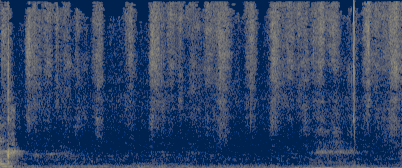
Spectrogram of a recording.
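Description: Near silence: faint room tone with the soft rub of yarn being worked with a metal crochet hook.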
